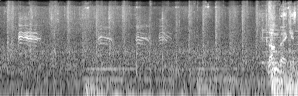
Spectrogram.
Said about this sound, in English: Crows don't just circle around any old thing.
